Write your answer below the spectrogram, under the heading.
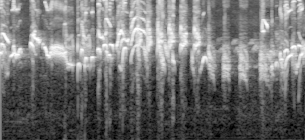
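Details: Orange-headed thrush in full continuous song, a rich, rapid warble of varied whistles, trills and slurred phrases, loud and high-pitched with hardly a pause; a recording used to prompt other birds to sing.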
